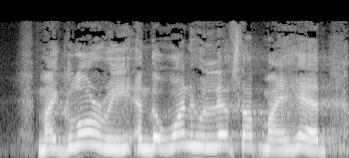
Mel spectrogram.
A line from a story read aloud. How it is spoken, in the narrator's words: I cried to the Lord with my voice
